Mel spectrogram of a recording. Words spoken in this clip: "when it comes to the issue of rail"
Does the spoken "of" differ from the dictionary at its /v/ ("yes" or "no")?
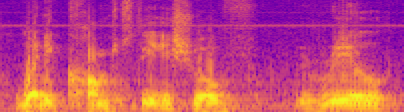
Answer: no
